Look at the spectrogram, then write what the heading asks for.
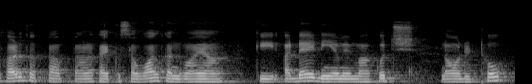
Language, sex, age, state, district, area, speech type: Sindhi, male, 18-30, Maharashtra, Thane, rural, spontaneous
